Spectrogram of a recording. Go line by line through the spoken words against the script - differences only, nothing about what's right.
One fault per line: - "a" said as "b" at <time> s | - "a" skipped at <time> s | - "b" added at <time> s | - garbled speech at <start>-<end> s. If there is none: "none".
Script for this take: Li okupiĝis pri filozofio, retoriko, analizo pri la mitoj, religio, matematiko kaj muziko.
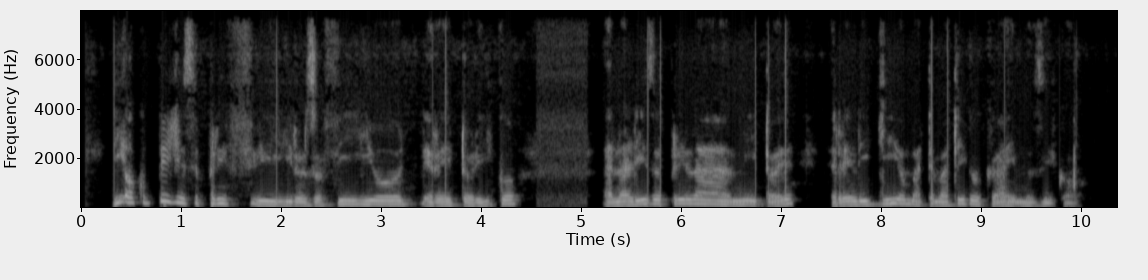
none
